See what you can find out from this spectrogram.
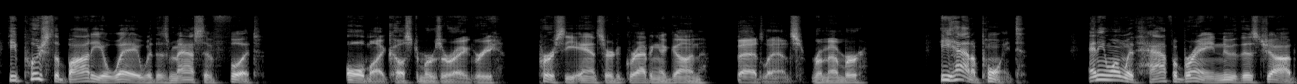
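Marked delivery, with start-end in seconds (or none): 3.5-5.0 deep, gruff troll barkeep; low and weary, a bar-owning troll; troll barman, lower and unbothered; troll bartender. Acted. Troll bartender Percy voiced. 7.4-8.7 deep, gruff troll barkeep; low and weary, a bar-owning troll; troll barman, lower and unbothered; troll bartender. Acted. Troll bartender Percy voiced.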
